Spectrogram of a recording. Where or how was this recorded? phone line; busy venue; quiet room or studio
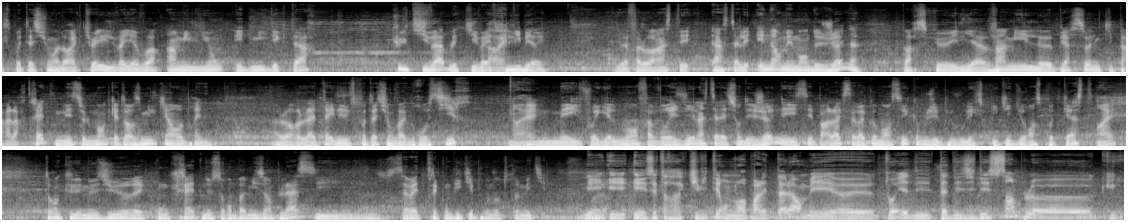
busy venue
